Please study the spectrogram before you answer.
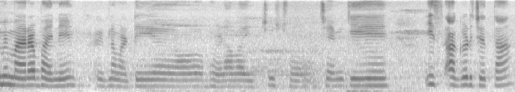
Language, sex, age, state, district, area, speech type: Gujarati, female, 30-45, Gujarat, Narmada, rural, spontaneous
